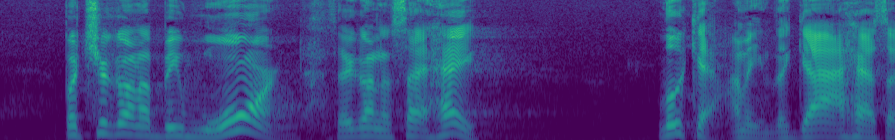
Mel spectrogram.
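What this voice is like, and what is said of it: Usual voice. Nothing is said of it.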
